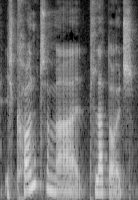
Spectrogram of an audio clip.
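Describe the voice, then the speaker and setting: A man's voice: extremely high pitch, lively intonation, drawn-out words, creaky, a bit bright. A man from northern Germany with a northern German accent, hosting a podcast in casual chat, hesitant with many fillers and frequent laughs. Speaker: podcast host.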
